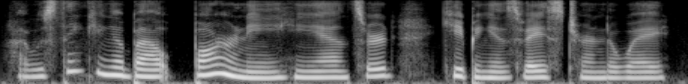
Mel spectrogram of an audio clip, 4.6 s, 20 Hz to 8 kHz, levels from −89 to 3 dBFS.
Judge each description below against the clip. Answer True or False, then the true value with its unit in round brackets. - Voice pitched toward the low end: False (200 Hz)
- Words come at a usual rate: True (155 wpm)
